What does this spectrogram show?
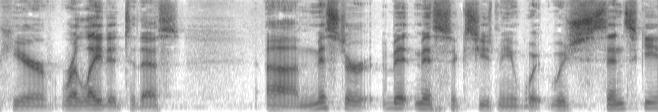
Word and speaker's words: Wojcicki: Miss Wojcicki, is that how you pronounce it? Yes, Wojcicki. Wojcicki.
